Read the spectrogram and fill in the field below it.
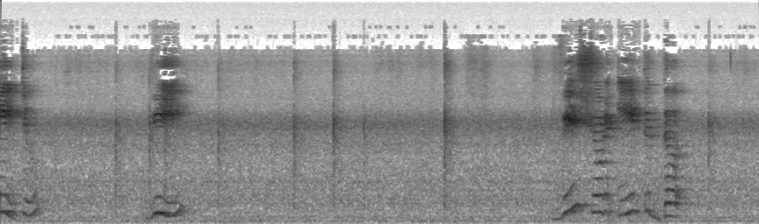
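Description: A woman speaks calmly in short phrases close by.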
